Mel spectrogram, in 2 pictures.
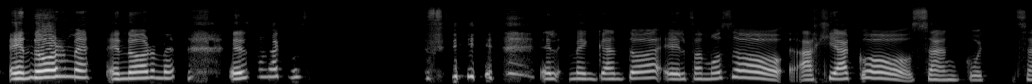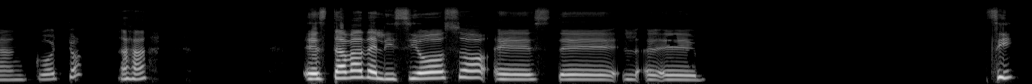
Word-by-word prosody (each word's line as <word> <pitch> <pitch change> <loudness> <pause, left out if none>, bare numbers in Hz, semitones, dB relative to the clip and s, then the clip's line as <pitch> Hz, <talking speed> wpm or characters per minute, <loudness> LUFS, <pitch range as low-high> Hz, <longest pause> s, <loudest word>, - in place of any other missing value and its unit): Enorme. 320 +5 +6 0.2
Enorme. 290 +3 0 0.5
Es 275 +4 +2
una 355 +1 -5
cos 345 -1 -13 1.2
Sí. 280 -1 -16 0.9
El 260 -2 -6
me 260 +1 -5
encantó 260 +4 -5
el 250 0 -4
famoso 275 - -4
ajiaco 255 - -3
sanco 210 -1 -9 0.4
¿sancocho? 225 - -9 0.4
Ajá. 250 +1 -2 1.6
Estaba 290 +5 +7
delicioso, 285 +3 +4
este, 230 -1 -1
la 230 0 -9
e 215 -1 -3
eh 200 - -11 2.9
Sí. 325 0 +3
260 Hz, 65 wpm, -21 LUFS, 230-300 Hz, 2.9 s, Estaba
